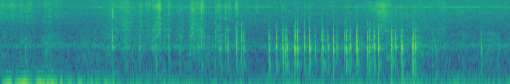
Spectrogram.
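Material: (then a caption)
Silicone. A hand-sized, hollow, bear-shaped silicone night lamp standing over the microphone is scratched and tapped with long painted nails. The result is a run of soft, muffled, fast irregular taps and scratches with short dull decay and a heavy low-end rumble, loudest at the start and then steady.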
